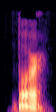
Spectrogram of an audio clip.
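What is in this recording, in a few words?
"boar", English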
